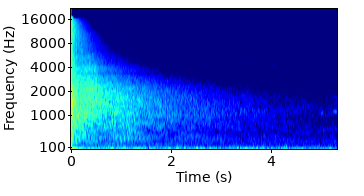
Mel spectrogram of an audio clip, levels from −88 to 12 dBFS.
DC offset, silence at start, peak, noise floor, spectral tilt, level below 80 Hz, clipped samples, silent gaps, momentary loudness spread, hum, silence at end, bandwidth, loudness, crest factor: under 0.1%; 0 s; 0 dBFS; -57 dBFS; -0.5 dB/octave; -52 dBFS; under 0.1%; none; 24 LU; none; 1.85 s; 16.5 kHz; -31 LUFS; 32 dB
